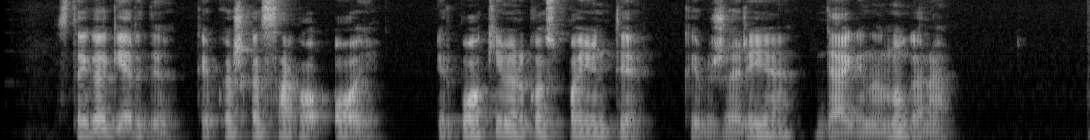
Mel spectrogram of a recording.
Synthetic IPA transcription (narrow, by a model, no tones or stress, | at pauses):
st̪ɐɪɡɐɡʲɪɾʲd̪ʲɪkɐɪp̚kɐʃkɐsːɑːkoːoːj | ɪɾbʊʋoːkʲɪmʲɪɾkoːspɐjʊnʲt̪ʲɪ | kɐɪpʒɐɾʲɪjɛd̪ʲæːɡʲɪnɐnʊɡɐɾɑː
